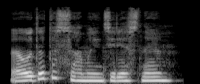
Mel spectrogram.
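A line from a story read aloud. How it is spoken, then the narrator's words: Gloomy remark. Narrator (Russian): мрачно заметила Саша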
